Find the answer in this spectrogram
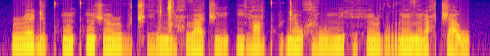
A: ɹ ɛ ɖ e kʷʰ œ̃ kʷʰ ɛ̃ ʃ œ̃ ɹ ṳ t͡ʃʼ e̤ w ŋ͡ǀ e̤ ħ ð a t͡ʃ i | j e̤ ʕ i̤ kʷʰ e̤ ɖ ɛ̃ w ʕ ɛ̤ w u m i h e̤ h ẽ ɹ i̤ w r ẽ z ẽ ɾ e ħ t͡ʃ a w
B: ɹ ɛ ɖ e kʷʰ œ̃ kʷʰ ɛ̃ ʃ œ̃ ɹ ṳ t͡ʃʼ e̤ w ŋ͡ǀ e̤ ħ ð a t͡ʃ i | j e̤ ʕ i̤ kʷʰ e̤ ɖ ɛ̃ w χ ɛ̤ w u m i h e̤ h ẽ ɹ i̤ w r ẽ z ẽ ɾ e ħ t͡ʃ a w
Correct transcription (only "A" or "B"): B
